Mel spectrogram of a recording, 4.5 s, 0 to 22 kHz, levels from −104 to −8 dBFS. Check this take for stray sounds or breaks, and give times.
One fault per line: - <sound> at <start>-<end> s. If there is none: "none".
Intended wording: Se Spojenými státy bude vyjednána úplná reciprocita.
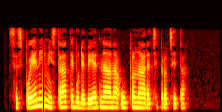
- dropout at 0.8-0.9 s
